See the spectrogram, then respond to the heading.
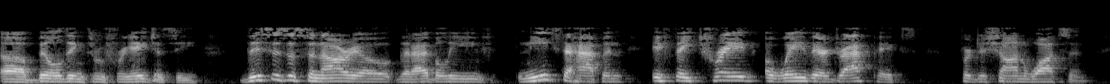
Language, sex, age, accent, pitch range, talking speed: English, male, 40-59, American, 140-180 Hz, 135 wpm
